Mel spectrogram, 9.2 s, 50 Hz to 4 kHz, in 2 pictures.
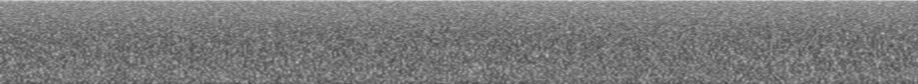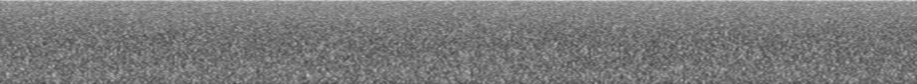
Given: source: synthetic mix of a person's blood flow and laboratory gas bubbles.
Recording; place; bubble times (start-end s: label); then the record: Doppler ultrasound of blood flow; subclavian vein
no bubbles
From the record:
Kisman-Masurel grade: 000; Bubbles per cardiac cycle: 0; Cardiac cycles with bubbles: 0%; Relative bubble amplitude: no bubbles discernible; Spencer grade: 0 (complete lack of bubble signals)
